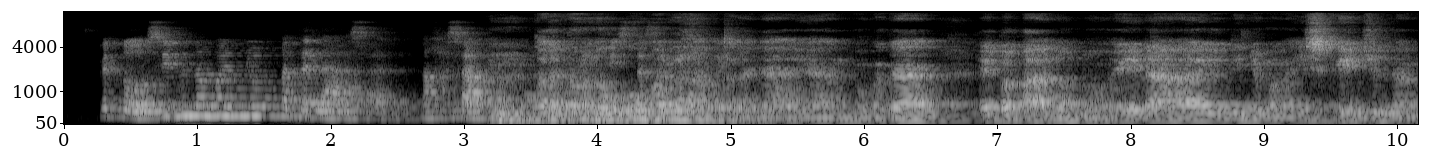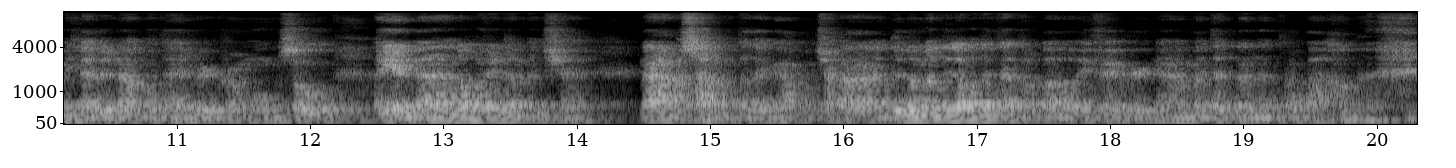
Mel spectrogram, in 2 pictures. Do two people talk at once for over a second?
Yes, from 3.1 s

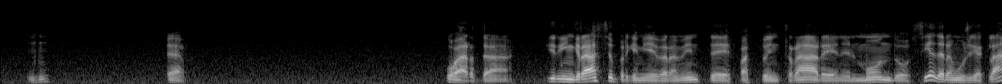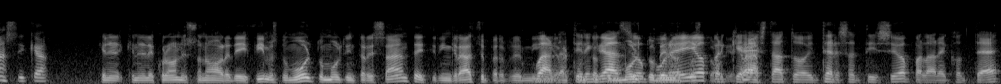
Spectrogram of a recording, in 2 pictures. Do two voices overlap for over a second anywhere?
Yes, from 15.3 s

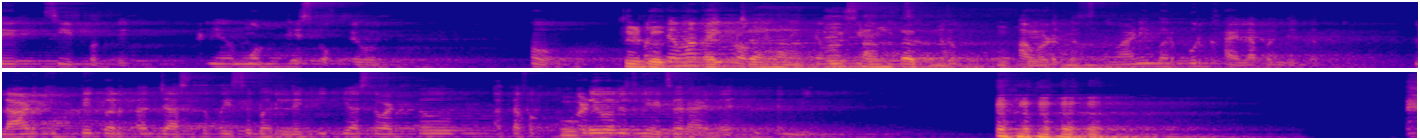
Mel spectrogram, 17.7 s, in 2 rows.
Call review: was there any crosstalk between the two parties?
Yes, from 4.0 s

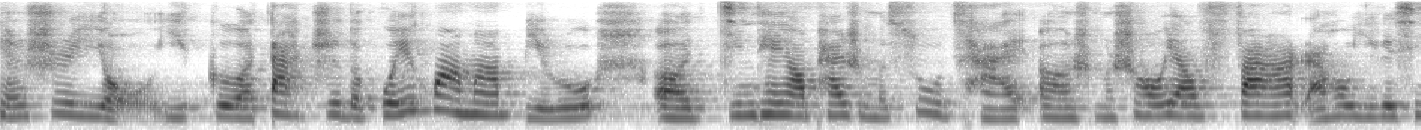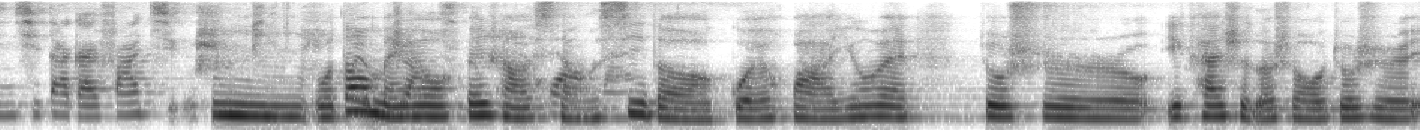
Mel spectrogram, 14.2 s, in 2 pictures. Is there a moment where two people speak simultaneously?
Yes, from 8.2 s

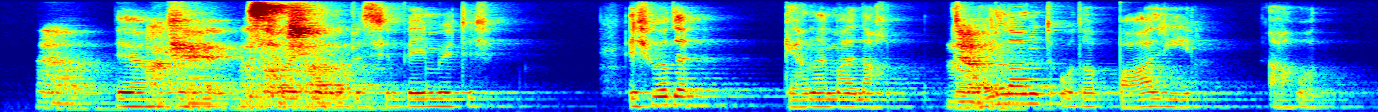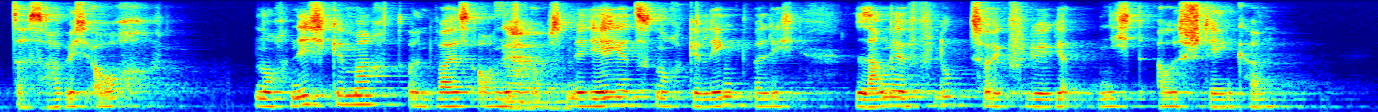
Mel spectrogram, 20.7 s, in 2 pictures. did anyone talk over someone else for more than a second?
Yes, from 1.1 s

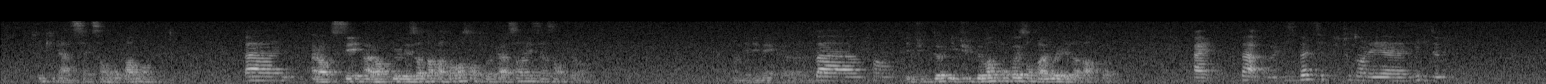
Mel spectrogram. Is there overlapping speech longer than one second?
No

